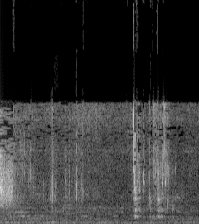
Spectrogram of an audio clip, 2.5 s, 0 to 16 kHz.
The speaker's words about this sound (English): put the water into the pot. In our restaurant, we use with the filter water for wash vegetable and cooking everything. So we put half of water into the pot. we can say 4 cups of water, yes, and we put everything into the pot.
